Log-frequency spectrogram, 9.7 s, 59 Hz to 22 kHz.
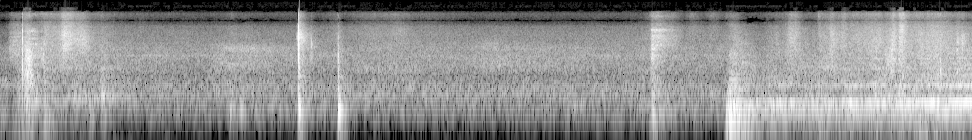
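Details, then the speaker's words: Dometic WH-6GEA gas/electric water heater on a 2022 Grand Design XLS22 MLE travel trailer, after replacing fusible link (model 93866): igniter clicks then whoosh into steady burner roar; lights and holds normally. "and i believe it sounds like it fired right up with the new fusible link installed"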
